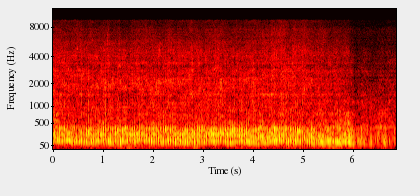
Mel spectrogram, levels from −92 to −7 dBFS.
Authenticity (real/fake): fake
